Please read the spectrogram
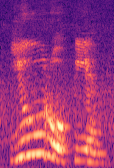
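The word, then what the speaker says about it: European: Well दोस्तों, जैसे कि आप देख रहे हैं यहाँ पर लिखा हुआ है ई, यूरोपियन, लेकिन उसका उच्चारण प्रोनाउंसिएशन उसका य से शुरू है।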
